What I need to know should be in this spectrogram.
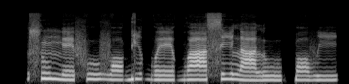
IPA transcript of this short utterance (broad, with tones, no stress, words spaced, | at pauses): sũ˦ŋe˨fu˦ vɔ˨ɡi˦ɡʷeː˨ ɡʷaː˦ si˦la˨luː˨ k͡pɔ˦βi˦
